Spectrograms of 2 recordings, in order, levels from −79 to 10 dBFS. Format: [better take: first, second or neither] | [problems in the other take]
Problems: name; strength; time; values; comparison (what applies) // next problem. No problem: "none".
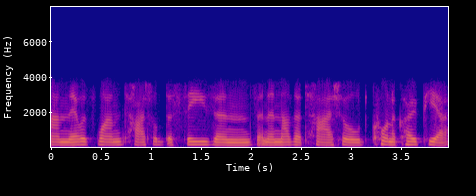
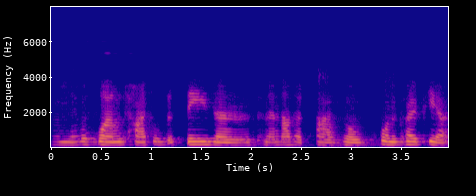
first | noise reduction (neural mask model DeepFilterNet 3)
